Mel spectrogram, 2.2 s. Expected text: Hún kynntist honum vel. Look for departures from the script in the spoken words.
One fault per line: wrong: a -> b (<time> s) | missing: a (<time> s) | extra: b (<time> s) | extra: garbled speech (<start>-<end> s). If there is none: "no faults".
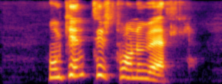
no faults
